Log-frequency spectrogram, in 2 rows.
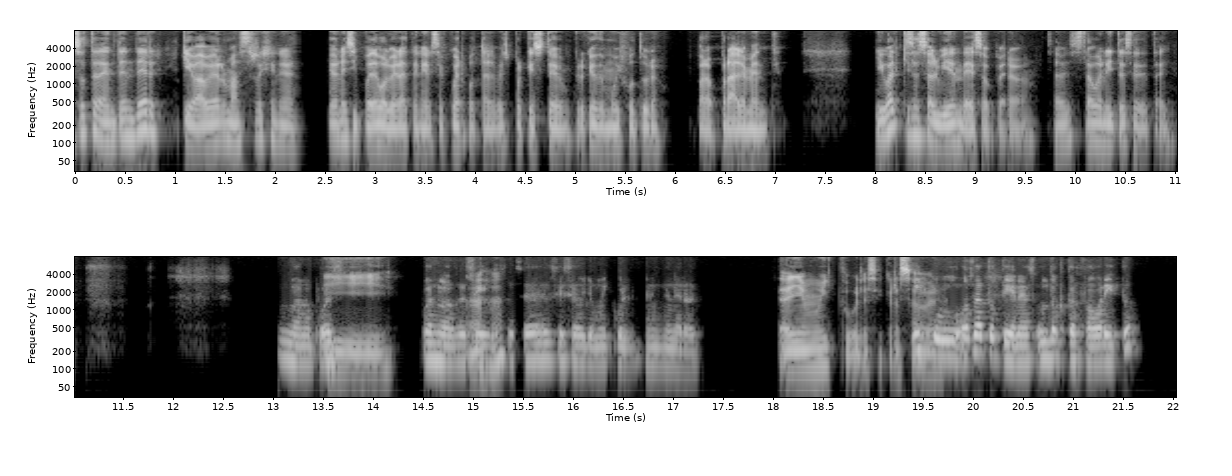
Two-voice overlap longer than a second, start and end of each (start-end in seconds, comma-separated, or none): none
